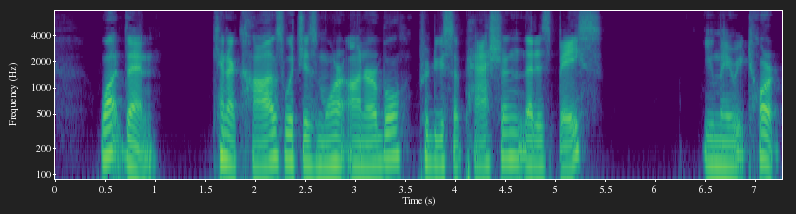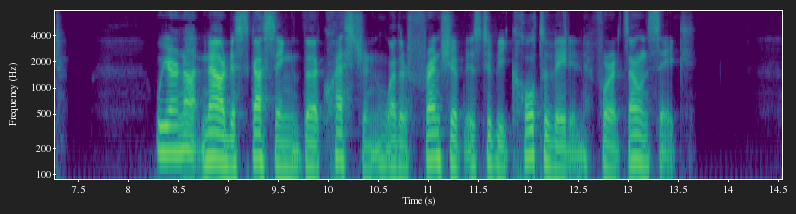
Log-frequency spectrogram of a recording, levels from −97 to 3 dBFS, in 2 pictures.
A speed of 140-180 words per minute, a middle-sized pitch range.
Yes: average, 150 wpm; average, 3.6 semitones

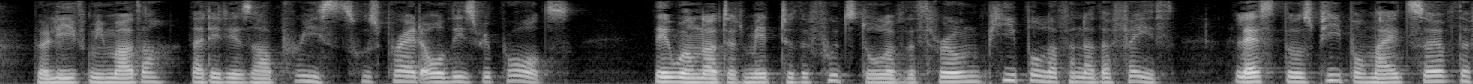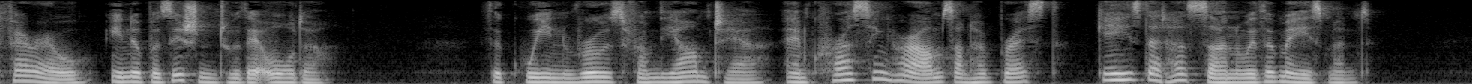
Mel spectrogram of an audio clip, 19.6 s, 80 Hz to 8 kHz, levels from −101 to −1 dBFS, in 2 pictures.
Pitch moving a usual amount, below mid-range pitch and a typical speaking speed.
No: average, 3.0 semitones; medium, 155 Hz; average, 175 wpm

